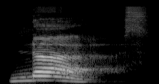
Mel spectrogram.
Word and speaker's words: nurse: the first point is the vowel sound in the word is nurse nurse it's a longing Glaus ound and the position of the mouth is there should be space for about one and a half fingers in between your teeth okay really there shouldn't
